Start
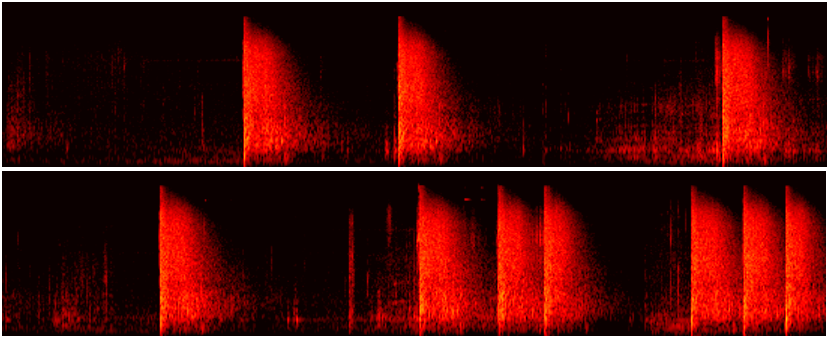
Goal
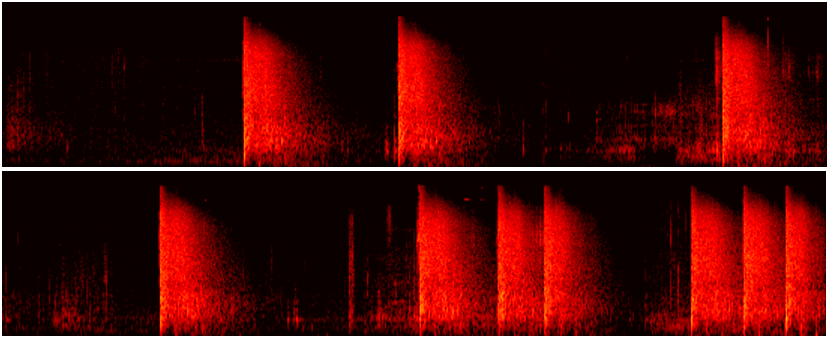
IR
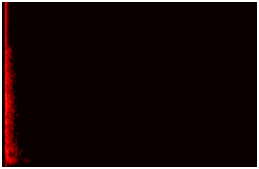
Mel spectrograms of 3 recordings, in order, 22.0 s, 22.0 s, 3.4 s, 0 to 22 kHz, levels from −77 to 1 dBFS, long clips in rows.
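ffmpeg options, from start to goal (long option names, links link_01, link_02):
-filter_complex "[0:a]asplit=3[link_01][link_02][link_03];[link_01]afade=type=out:start_time=8.42:duration=0.02[link_04];[link_02]highpass=frequency=480:width=0.5412,highpass=frequency=480:width=1.3066,equalizer=frequency=760:width_type=q:width=4:gain=-7,equalizer=frequency=1500:width_type=q:width=4:gain=7,equalizer=frequency=2200:width_type=q:width=4:gain=-4,lowpass=frequency=2700:width=0.5412,lowpass=frequency=2700:width=1.3066,afade=type=in:start_time=8.42:duration=0.02,afade=type=out:start_time=8.97:duration=0.02[link_05];[link_03]afade=type=in:start_time=8.97:duration=0.02[link_06];[link_04][link_05][link_06]amix=inputs=3:normalize=0,asplit=5[link_07][link_08][link_09][link_10][link_11];[link_08]adelay=201,afreqshift=-150,volume=-17dB[link_12];[link_09]adelay=402,afreqshift=-300,volume=-23.2dB[link_13];[link_10]adelay=603,afreqshift=-450,volume=-29.4dB[link_14];[link_11]adelay=804,afreqshift=-600,volume=-35.6dB[link_15];[link_07][link_12][link_13][link_14][link_15]amix=inputs=5:normalize=0,volume=-1.5dB"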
